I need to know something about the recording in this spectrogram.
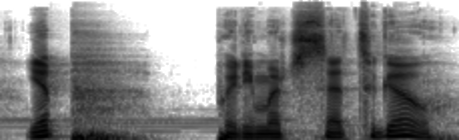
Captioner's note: none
